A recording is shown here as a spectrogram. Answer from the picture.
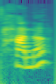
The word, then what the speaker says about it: Hannah: My name is Hannah, H-A-N-N-A-H, and Kashefpour. You might not know how to pronounce that. It's Kashefpour, K-A-S-H-E-F-B-O-U-R.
